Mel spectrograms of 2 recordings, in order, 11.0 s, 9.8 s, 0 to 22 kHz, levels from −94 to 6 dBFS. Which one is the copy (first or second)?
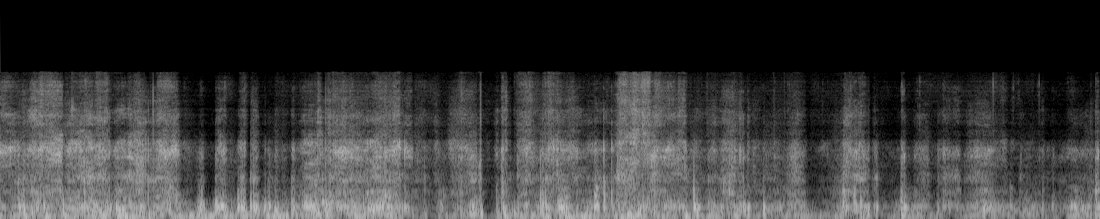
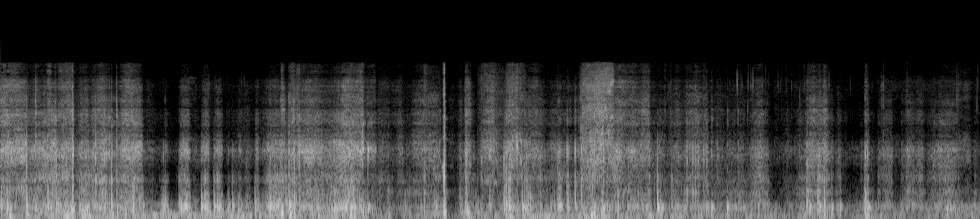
first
